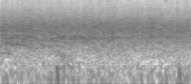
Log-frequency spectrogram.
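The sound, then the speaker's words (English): Congregation clapping in a church service, a faint, even wash of many hands applauding together that holds steady from start to finish, with no voices over it. “Now, if you believe every curse is broken over the word you said, give the Lord a clap offering.”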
